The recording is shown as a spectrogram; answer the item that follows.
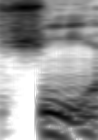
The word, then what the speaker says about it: xi: to skip that letter which you could also pronounce as she as in chinese president xi jinping in naming covet variants due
